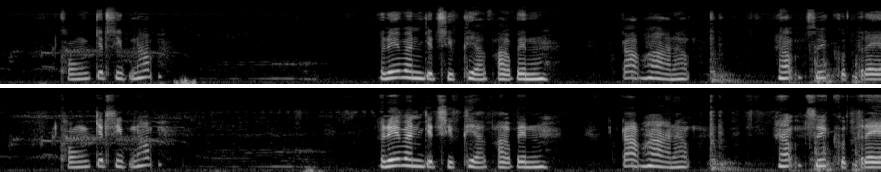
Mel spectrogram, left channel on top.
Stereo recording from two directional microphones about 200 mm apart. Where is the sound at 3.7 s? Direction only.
5° left (ahead or behind).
